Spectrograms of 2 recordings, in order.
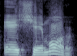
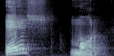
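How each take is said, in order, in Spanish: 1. Se oye una vocal extra entre 'sh' y 'm'. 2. No se oye ninguna vocal entre 'sh' y 'm'.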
